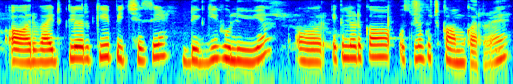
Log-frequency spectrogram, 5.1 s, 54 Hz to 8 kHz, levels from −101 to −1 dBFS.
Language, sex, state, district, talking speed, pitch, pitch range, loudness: Hindi, female, Haryana, Rohtak, 220 wpm, 240 Hz, 210-260 Hz, -17 LUFS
